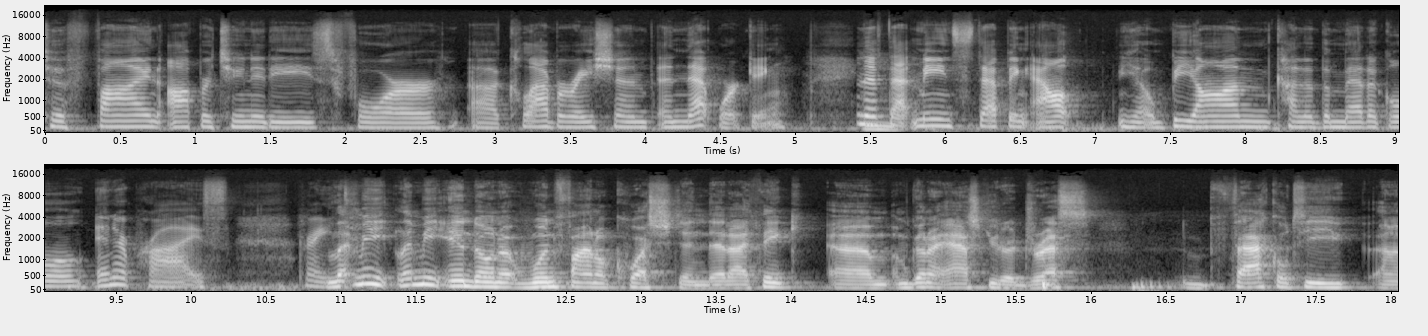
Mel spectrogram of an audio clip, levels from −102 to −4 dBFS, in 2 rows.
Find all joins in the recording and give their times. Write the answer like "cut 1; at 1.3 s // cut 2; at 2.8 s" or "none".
cut 1; at 4.0 s // cut 2; at 5.4 s // cut 3; at 10.7 s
